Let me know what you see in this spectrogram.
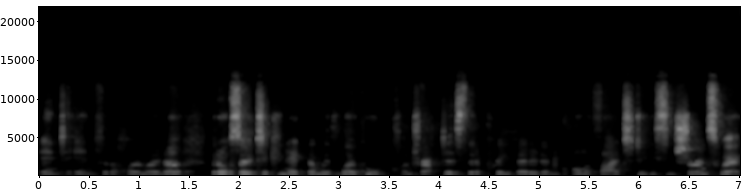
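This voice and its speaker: A woman with an Australian accent, fairly low-pitched and fairly quick, with lively intonation. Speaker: startup founder and CEO. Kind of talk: interview.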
